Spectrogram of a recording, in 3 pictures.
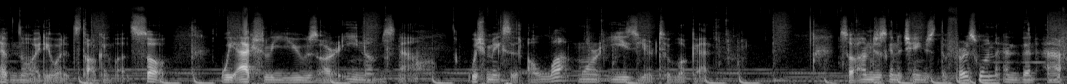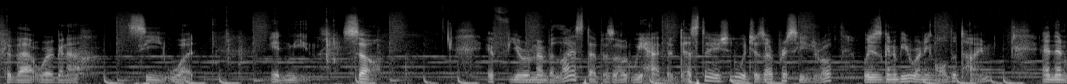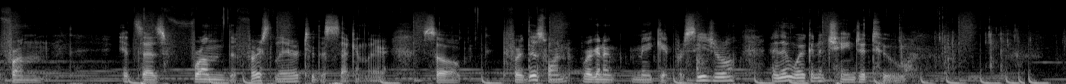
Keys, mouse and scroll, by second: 2.3-3.6 drag, 3.8 ctrl+c, 5.5 click, 6.0 ctrl+v, 6.8 click, 7.3 ctrl+v, 7.3 ctrl+scroll down 1, 8.6 ctrl+z, 10.3 ctrl+click, 10.7 ctrl+v, 12.0 click, 12.9 ctrl+v, 13.9 ,, 15.3 click, 19.0 click, 25.8 click, 26.0 click, 29.1 click, 29.3 click, 29.8 click, 30.7 shift+i, 31.3 BackSpace.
